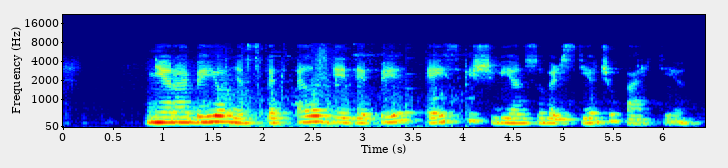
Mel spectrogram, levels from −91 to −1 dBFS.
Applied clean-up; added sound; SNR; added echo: neural separator model SepFormer DNS4.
